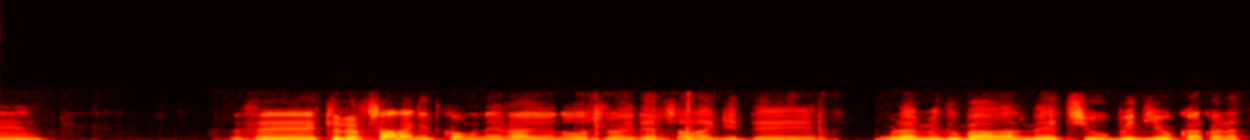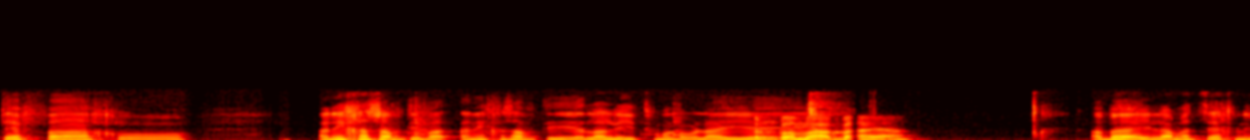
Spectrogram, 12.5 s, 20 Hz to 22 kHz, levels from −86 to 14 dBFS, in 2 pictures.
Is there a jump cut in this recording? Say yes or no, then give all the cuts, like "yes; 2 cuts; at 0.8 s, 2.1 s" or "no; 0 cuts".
yes; 2 cuts; at 6.0 s, 9.7 s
